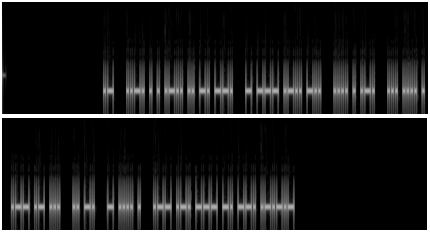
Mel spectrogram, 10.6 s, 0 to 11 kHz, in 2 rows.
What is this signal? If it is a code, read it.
Morse code, heard as a keyed tone, about 50 wpm, 700 Hz. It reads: A FEELING TOLD HER SHE WAS IN THE WRONG.
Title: Sentences from Top 1200 Words 50wpm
